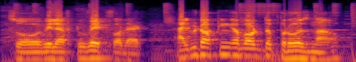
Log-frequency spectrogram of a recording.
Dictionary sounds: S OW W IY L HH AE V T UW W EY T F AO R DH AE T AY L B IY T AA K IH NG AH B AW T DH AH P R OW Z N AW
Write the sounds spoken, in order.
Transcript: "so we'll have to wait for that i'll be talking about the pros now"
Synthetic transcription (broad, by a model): S OW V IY L HH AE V T UW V EY T F AO R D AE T AY L B IY T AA K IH NG AH B AW T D AH P R OW Z N AW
